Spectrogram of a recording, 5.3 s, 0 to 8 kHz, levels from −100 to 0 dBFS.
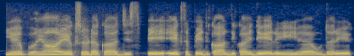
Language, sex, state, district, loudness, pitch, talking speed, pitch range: Rajasthani, male, Rajasthan, Churu, -16 LUFS, 215 Hz, 180 wpm, 210-215 Hz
